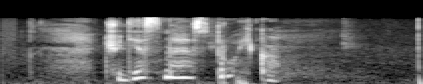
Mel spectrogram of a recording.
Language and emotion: Russian, neutral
